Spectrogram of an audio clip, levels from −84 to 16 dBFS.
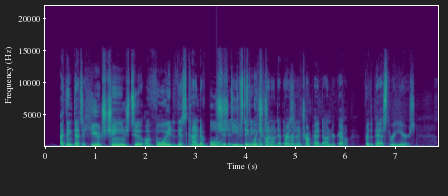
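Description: From 3.43 s to 4.97 s, just after "avoid this kind of", the speech carries a doubled audio track. A second full-band copy trails the original by roughly a tenth of a second at about 5 dB lower, with no decay or room colouring, so it reads as a flat slapback rather than reverb. It switches on and off abruptly at both ends. The likely cause is the signal being captured again through a slower path and mixed back in.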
